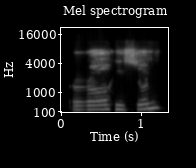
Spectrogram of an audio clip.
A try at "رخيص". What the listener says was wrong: Rohisun kha-nya yang panjang.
